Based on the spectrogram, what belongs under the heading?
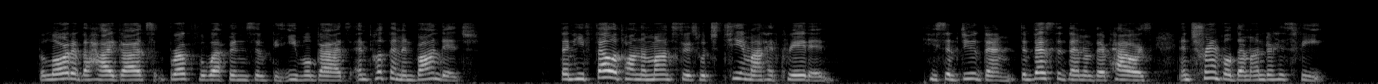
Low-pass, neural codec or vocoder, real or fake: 7.2 kHz; codec, 16 kHz, 4 kbps, FunCodec, trained on Chinese and English, 50 frames a second; fake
